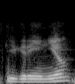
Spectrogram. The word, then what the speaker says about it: tigrino: Le lingue più parlate, attenzione, che sono il tigrinio, si scrive tigrino ma si dice tigrinio, e il tigre.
